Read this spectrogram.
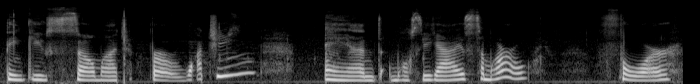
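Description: A woman's voice: medium pitch, expressive, slow pace, darkish tone, no room sound. A young adult woman chatting casually in a giggly, self-deprecating way, picked up by a handheld camera in a bedroom. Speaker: vlogger's friend. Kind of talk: casual chat. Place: bedroom, indoors. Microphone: handheld camera, a little away.

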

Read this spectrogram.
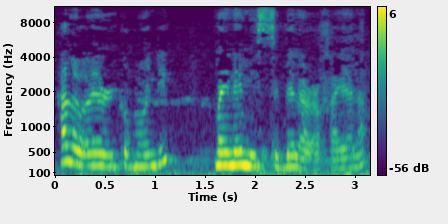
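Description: A woman's voice: on the high side, a little fast, dark tone, a little hiss or hum. A young woman with a Ugandan accent introducing herself to camera as a show contestant. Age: young adult. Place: indoors against a plain wall.

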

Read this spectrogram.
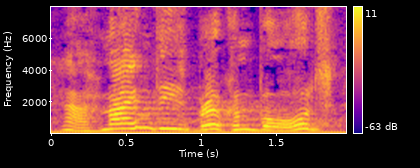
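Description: An actress playing a brisk, commanding older British lady detective in a theatrical radio detective comedy. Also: high voice, expressive, a bit bright, soft background music, exaggerated voice. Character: bossy, eager older lady amateur detective, a retired major.

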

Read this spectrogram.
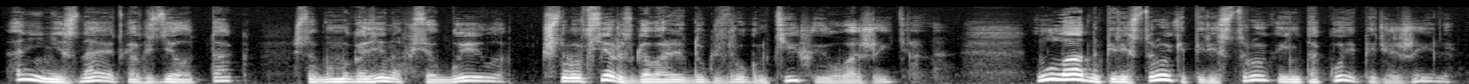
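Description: A man reading a literary story aloud in an expressive, gently ironic storytelling manner. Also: on the high side, slightly rough.

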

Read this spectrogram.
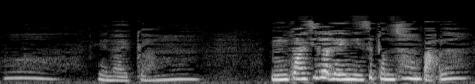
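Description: A woman's voice: fairly high pitch, unhurried, a little mellow, slightly rough, muffled recording. A woman playing a concerned, blunt confidante in a radio drama, with a Hong Kong Cantonese accent. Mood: concerned, probing.

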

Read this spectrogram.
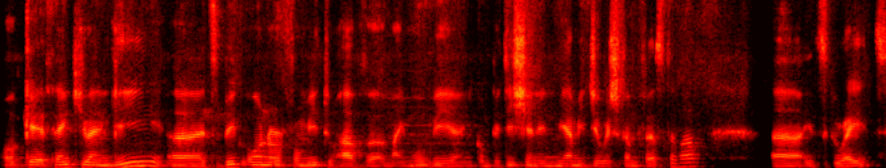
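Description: A man in his forties from France with a French accent, speaking on a video call and often pausing for the right word. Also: medium pitch. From born in Morocco, raised in France. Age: 40s. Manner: halting, searching for words, many fillers; gestures with his hands while talking. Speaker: film director. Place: bright room at home. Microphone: laptop mic on a video call.

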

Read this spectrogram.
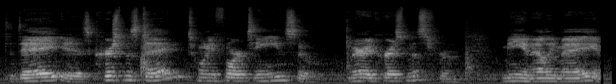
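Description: A man's voice: a little high, unhurried. Easygoing man talking from across a room. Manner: easygoing, relaxed with many fillers. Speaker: author and vlogger. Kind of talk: casual holiday greeting. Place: indoors by a stone hearth at home. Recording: roomy, distant, faint background noise.

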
